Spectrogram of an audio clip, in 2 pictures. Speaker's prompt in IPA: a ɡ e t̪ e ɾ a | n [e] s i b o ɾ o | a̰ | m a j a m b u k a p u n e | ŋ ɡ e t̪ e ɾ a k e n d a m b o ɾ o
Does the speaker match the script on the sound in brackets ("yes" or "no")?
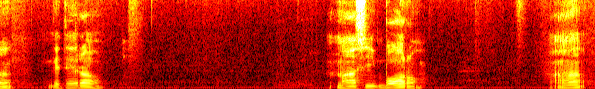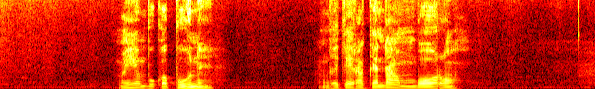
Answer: no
